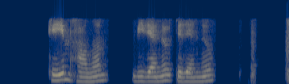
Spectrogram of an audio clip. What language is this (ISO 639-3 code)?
bak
